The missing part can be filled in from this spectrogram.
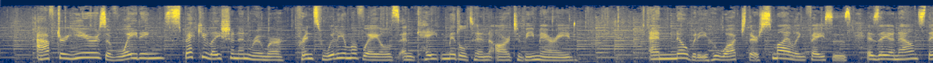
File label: Documentary, female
